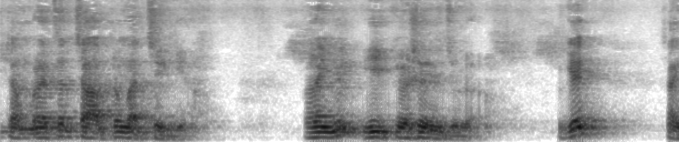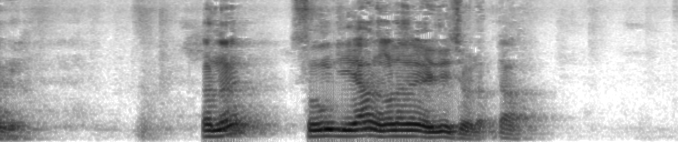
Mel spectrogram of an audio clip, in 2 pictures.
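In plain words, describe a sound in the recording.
A middle-aged man speaks calmly and clearly, close by, as if teaching.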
